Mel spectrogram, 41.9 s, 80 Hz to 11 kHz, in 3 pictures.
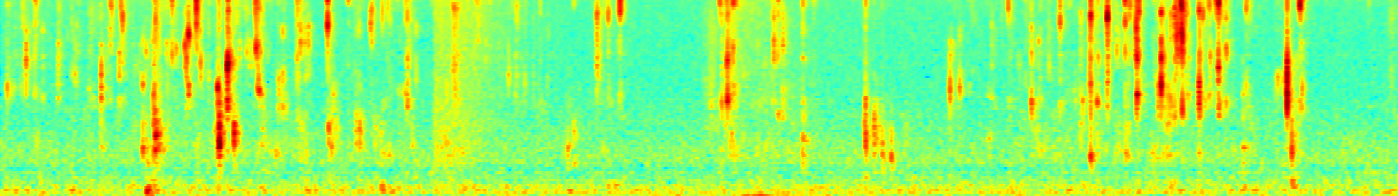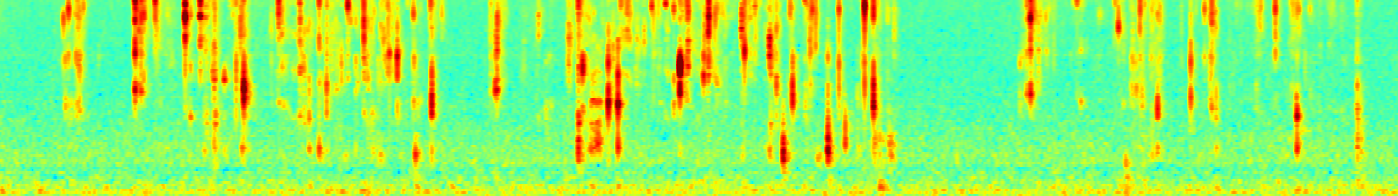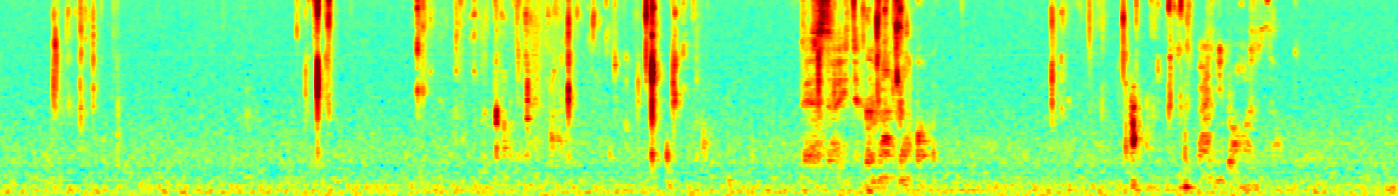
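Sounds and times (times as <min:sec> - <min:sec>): dog chewing food: 0:00.0 - 0:04.2, 0:09.5 - 0:13.1.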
